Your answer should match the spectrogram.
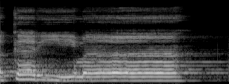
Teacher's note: کریمہ را کو باریک پڑھیں گے، یہاں پر یا مدہ ہے، اور وقف کی صورت میں ایک زبر کے ساتھ الف کو پڑھنا ہے۔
